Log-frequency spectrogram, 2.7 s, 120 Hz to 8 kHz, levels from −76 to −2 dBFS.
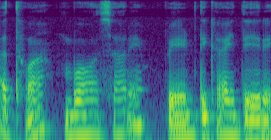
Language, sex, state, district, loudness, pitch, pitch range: Hindi, male, Himachal Pradesh, Shimla, -17 LUFS, 130 Hz, 90-135 Hz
